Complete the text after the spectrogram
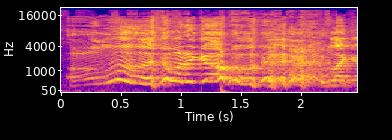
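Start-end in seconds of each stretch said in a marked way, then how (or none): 0.1-2.2 laughing. Retold or imitated. Eager to chase Pokemon.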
